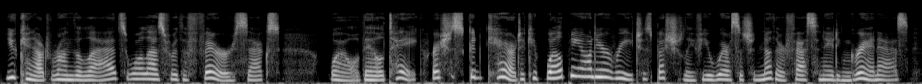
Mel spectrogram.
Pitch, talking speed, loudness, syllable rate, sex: 240 Hz, 195 wpm, -20 LUFS, 5.2 syllables/s, female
